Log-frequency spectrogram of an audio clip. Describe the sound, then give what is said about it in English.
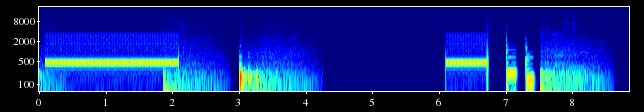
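A telephone ringback tone from a call to a gas station sounds once for about two seconds, then silence with a few handset thumps; a second ring starts and is cut short by clicks and fumbling, with no answer. “What kind of crap gas station doesn't have an answerable phone?”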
